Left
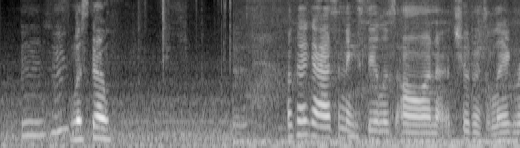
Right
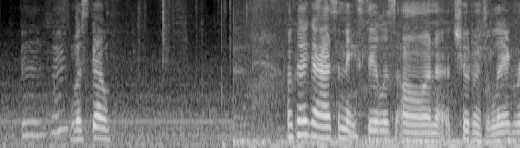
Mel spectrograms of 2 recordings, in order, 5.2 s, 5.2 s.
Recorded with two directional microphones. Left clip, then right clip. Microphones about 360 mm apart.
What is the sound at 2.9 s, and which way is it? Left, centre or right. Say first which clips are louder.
A woman's voice: right 3 dB; right.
